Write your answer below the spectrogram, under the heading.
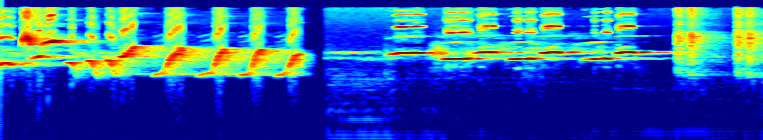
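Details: White-rumped shama song used to incite other shamas: a quick series of rising slurred whistles repeated five times, then a short break and a twittering high phrase of sweet notes.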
